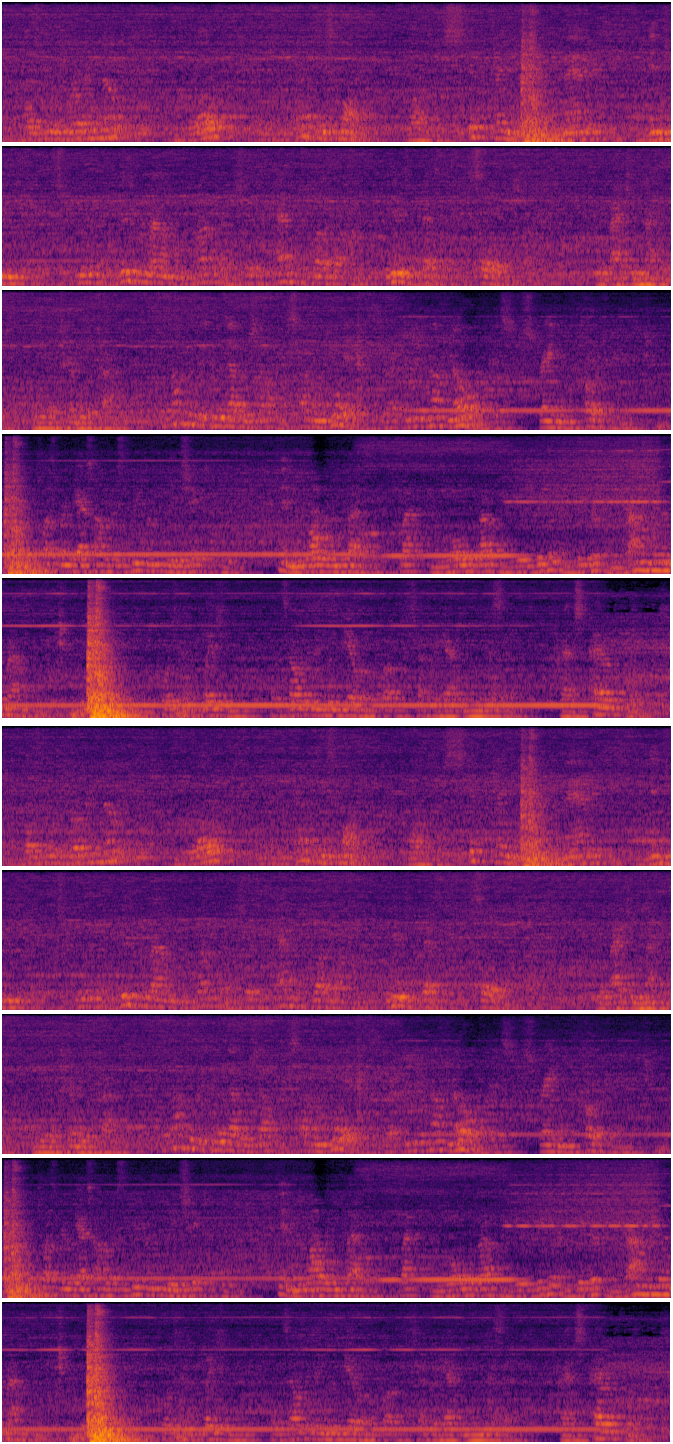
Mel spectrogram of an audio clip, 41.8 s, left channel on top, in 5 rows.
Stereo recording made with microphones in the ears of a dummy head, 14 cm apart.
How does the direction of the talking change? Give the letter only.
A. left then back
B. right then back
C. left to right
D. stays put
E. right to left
B.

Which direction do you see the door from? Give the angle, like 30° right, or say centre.
60° right.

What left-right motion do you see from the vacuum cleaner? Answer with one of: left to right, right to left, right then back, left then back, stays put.
left to right.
